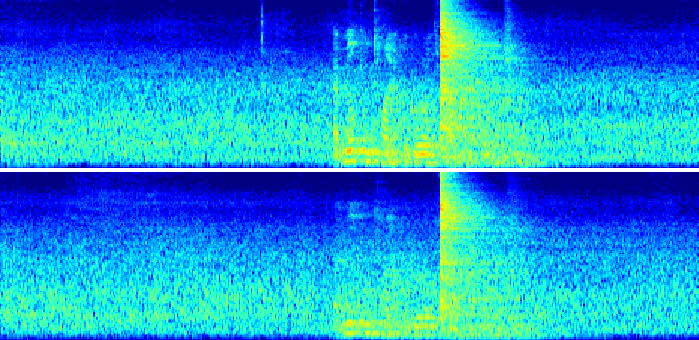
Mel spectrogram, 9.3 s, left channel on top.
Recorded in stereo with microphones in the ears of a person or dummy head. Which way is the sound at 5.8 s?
65° right (ahead or behind).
